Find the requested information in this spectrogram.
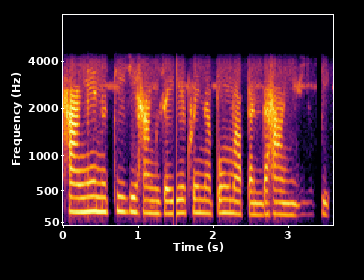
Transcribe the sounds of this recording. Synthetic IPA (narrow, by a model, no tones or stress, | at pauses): haŋenutiɡihaŋzɐjekʰojnɐpuŋmapɐndɐɦaŋejuti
